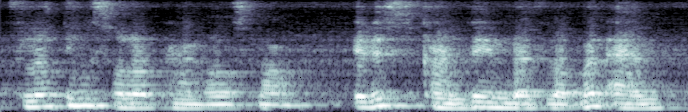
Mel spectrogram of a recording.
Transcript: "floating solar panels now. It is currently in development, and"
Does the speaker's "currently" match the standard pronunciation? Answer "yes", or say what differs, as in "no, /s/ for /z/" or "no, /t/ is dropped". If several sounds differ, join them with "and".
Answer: no, /l/ is dropped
